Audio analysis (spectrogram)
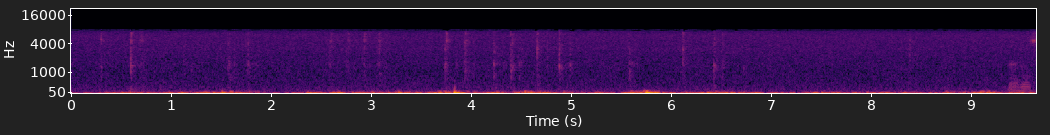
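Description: Typing on a computer keyboard, a steady patter of small key clicks with a few louder strikes, close and continuous over a faint background hiss.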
